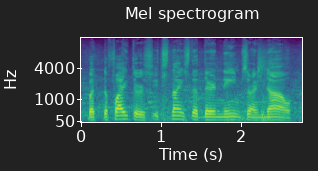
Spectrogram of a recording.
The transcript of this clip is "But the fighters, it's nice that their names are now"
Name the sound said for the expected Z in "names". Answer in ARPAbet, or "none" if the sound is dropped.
S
